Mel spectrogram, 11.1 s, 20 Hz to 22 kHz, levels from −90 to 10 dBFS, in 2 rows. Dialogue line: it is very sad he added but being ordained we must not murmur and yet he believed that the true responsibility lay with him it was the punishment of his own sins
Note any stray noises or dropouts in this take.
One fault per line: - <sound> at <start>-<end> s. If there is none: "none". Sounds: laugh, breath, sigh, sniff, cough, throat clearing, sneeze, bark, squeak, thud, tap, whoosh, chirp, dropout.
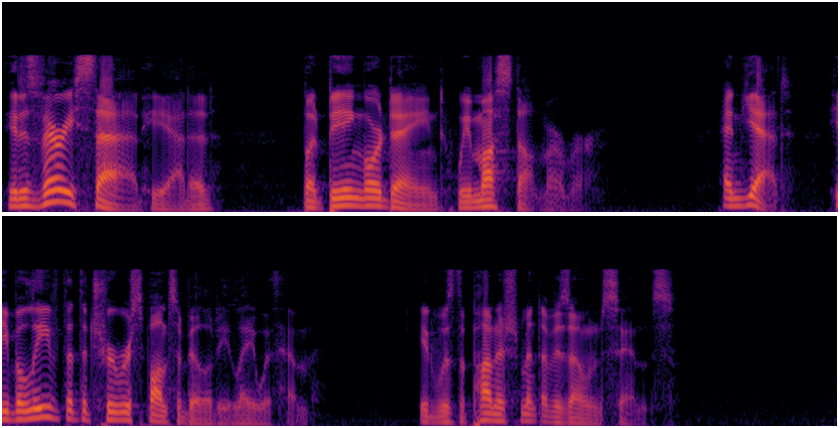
none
